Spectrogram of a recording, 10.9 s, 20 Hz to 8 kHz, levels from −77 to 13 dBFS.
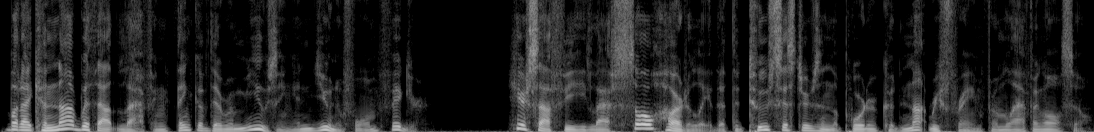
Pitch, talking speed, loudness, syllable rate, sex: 120 Hz, 165 wpm, -19 LUFS, 4.9 syllables/s, male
